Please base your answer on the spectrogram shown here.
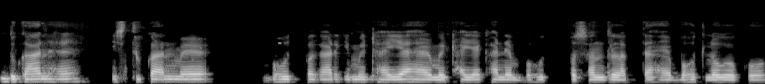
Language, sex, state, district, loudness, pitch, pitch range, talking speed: Hindi, male, Bihar, Lakhisarai, -17 LUFS, 115 Hz, 110-120 Hz, 155 wpm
